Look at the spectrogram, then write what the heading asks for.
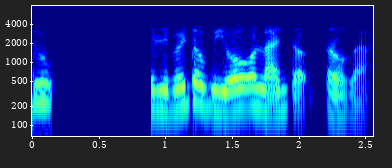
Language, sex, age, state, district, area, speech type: Manipuri, female, 60+, Manipur, Kangpokpi, urban, conversation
